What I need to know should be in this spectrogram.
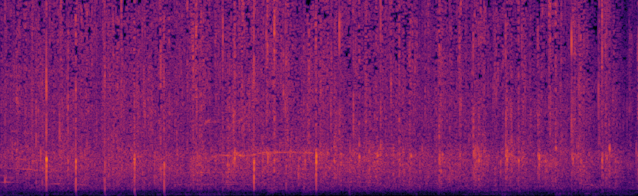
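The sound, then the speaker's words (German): Audience applause for a performer at a stage show, a steady wash of many hands clapping with a few sharp claps standing out near the start, holding at an even level throughout. “Nochmal Applaus”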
